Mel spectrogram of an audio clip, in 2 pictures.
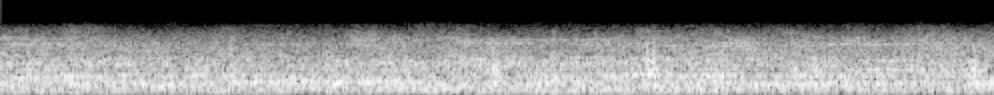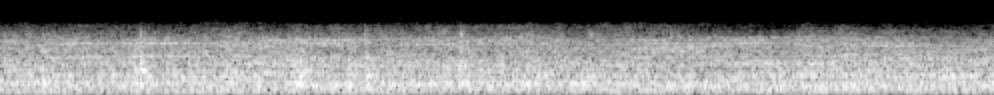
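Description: Distant voices murmur in a large echoing hall.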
